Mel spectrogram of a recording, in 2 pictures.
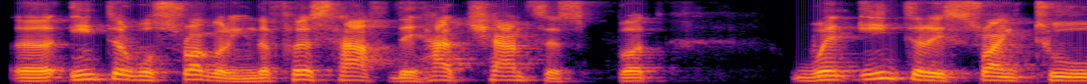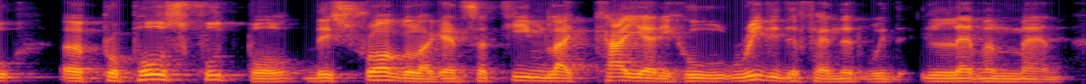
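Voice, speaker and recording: A man's voice: medium pitch, fairly bright tone. Italian-accented man analyzing football. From Italy. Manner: measured, thoughtful, with pauses. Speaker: podcast co-host.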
